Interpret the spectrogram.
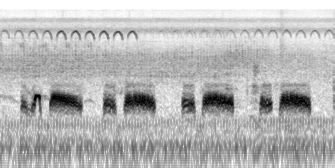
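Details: Spotted dove lure call used to draw wild doves into fighting: low cooing phrases, each a short note then a longer drawn-out coo, repeated about once a second, over a faint low hum.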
